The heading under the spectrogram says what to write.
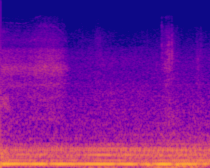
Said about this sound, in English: Wait for that car to drive by. Hold on.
